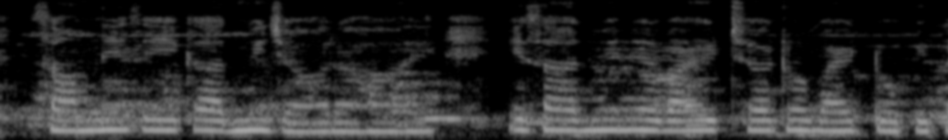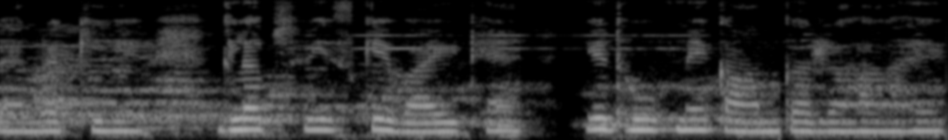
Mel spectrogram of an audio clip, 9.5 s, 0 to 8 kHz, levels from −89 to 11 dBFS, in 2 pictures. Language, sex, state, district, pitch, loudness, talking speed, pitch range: Hindi, female, Chhattisgarh, Sukma, 215 Hz, -31 LUFS, 150 wpm, 195-225 Hz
